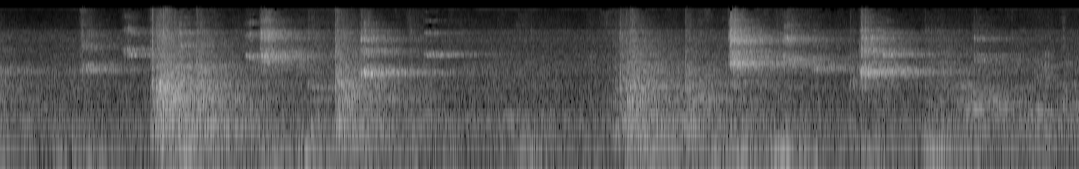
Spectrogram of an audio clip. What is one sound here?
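A squash ball smacks sharply against the walls and racquets in a quick rally.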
